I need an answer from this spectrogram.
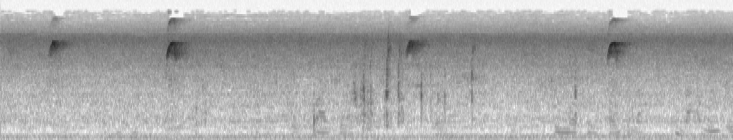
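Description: A bird chirping: four single short, high chirps a second or two apart, with a few faint ticks in the middle, over a steady low outdoor hum.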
